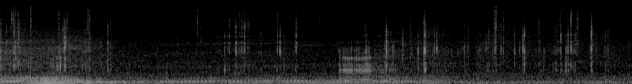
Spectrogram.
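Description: Small crackles and clicks of hands rolling and pressing a rice-paper roll stuffed with crispy fried giant gourami and herbs, over a steady low hum.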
